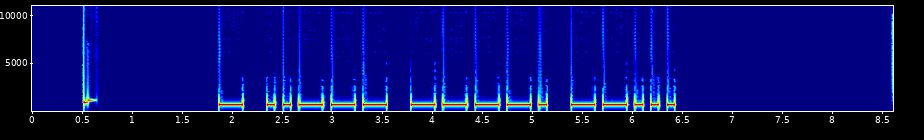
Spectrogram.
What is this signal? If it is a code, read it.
Morse code, heard as a keyed tone, about 15 wpm, 700 Hz. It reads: T297
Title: Numbers - Contest Style - 4-Digit 15wpm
